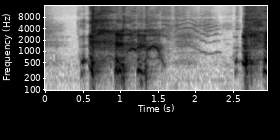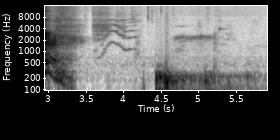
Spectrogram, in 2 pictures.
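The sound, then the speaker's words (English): A heavy coughing fit: two loud, harsh bursts of hacking coughs about two seconds apart, each rough and raspy, followed by a low, steady rumbling noise. “It sound like a demon just entered the door.”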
